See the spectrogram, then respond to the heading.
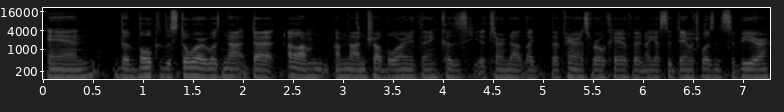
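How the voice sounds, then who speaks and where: A man's medium-pitched voice, very fast and monotone with flat intonation. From New York (the Bronx). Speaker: university student, journalism major. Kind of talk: interview conversation.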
